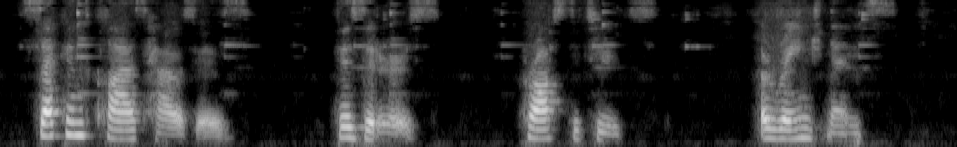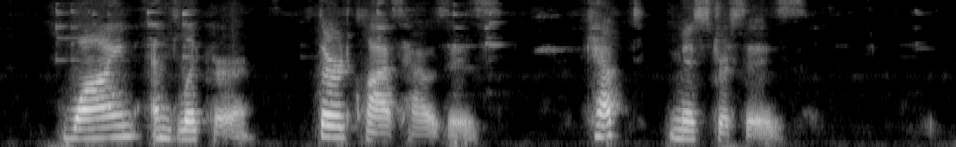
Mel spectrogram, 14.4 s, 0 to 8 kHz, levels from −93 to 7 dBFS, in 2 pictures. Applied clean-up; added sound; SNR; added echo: none; none; none; none.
